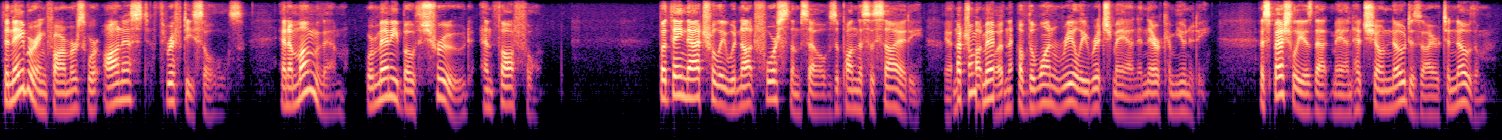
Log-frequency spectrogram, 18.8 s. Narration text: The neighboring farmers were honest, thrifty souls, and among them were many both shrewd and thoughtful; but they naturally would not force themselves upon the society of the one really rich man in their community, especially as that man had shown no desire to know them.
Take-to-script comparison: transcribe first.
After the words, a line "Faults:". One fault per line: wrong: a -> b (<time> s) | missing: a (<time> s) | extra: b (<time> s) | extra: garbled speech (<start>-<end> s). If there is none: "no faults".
The neighboring farmers were honest, thrifty souls, and among them were many both shrewd and thoughtful; but they naturally would not force themselves upon the society [garbled] of the one really rich man in their community, especially as that man had shown no desire to know them.
Faults:
extra: garbled speech (11.8-12.7 s)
